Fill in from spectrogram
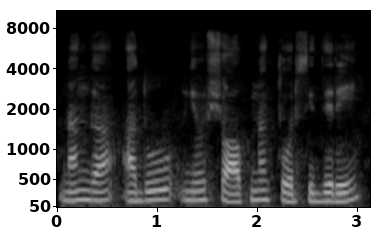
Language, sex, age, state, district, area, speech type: Kannada, male, 18-30, Karnataka, Bidar, urban, spontaneous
